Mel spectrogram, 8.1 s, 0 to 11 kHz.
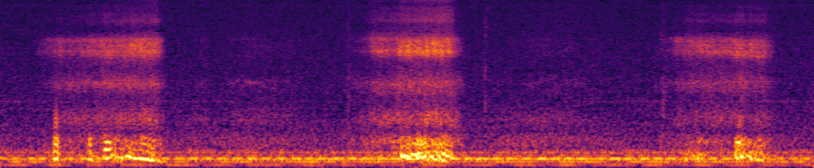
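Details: Soft, regular rattling snores about 20 a minute with a faint hiss on each breath from a sleeping terrier: ordinary snoring.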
